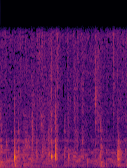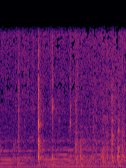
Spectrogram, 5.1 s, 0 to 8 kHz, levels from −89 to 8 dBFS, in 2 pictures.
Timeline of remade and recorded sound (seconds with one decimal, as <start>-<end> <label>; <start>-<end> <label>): 0.0-1.4 recorded; 1.4-1.9 remade; 1.9-5.1 recorded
